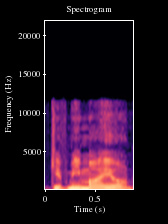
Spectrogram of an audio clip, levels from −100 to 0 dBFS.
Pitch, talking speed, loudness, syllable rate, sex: 110 Hz, 275 wpm, -12 LUFS, 5.3 syllables/s, male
